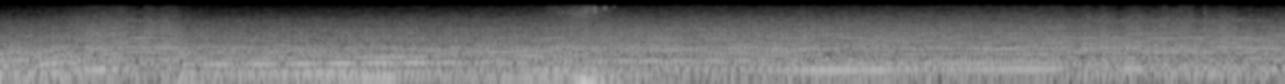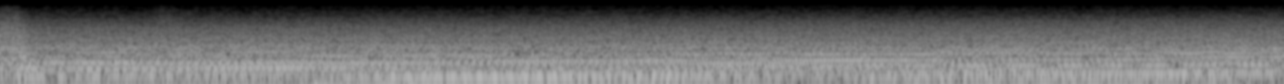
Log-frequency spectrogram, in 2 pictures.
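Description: A small car engine buzzes steadily and climbs in pitch as the car speeds up.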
